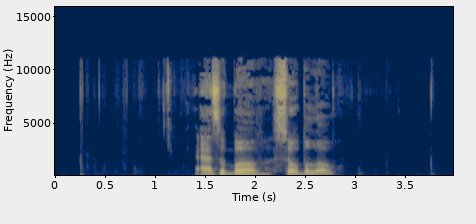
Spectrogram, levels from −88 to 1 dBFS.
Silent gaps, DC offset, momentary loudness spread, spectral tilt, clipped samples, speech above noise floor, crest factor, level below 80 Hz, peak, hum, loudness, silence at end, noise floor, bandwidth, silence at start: none; under 0.1%; 20 LU; -2.5 dB/octave; under 0.1%; 53 dB; 24 dB; -68 dBFS; -6 dBFS; none; -23 LUFS; 1.2 s; -78 dBFS; 11.5 kHz; 0.25 s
